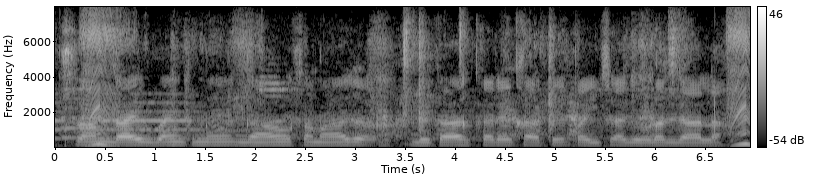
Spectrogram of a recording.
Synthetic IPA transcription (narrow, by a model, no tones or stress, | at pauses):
saːmd̪aːɪbbɛ̃ːŋkmẽɡãːõsəmaːd͡ʒwɪkaːskəɾekʰaːt̪epəɪsad͡ʒoːɽəld͡ʒaːlaː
